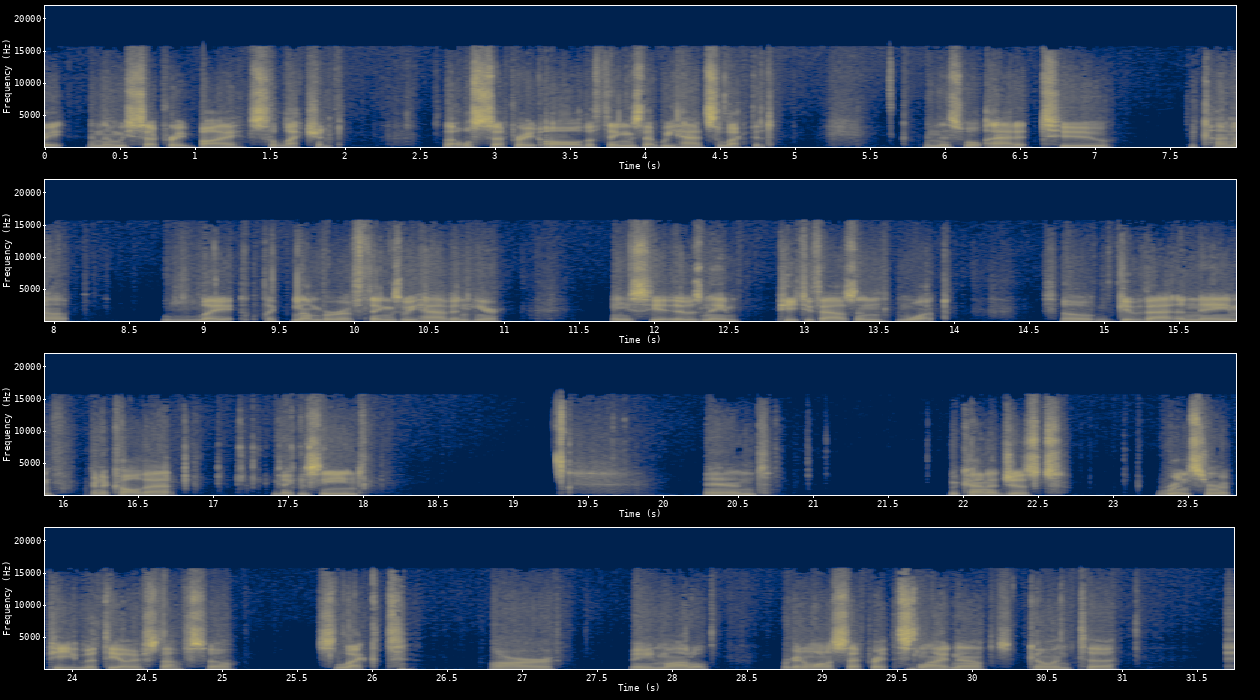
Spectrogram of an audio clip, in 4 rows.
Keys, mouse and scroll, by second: 5.4-6.0 scroll down 3, 6.6 scroll down 4, 14.9 click, 15.1-19.0 drag, 19.7 click, 20.4-20.8 scroll down 1, 20.8 z, 21.5-22.1 middle drag, 22.6-23.1 shift+middle drag, 23.4-24.2 middle drag, 24.7 click, 29.7 Tab, 30.5 middle click, 31.3 scroll up 1.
